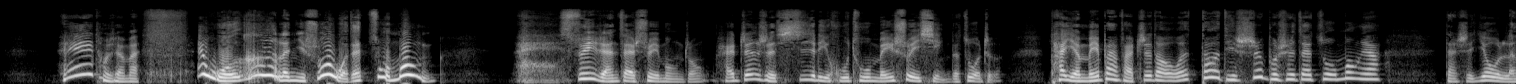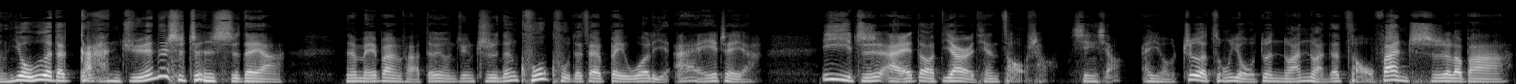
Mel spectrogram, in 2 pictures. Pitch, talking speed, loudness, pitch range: 160 Hz, 220 characters per minute, -15 LUFS, 145-210 Hz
